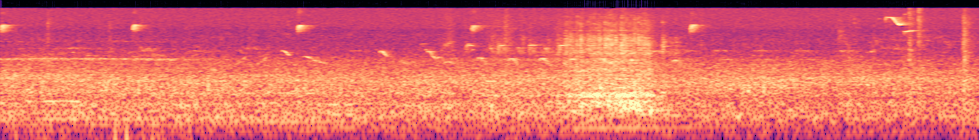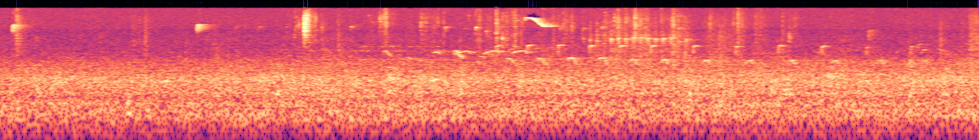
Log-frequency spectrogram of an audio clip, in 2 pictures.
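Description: Faint outdoor background noise with scattered short bird chirps throughout. A brief swell of rushing noise comes about six seconds in, and a few sharp clicks come later.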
